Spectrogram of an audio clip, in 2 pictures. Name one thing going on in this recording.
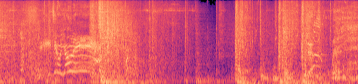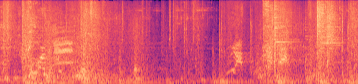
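Sword blows clash and strike in a fight.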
